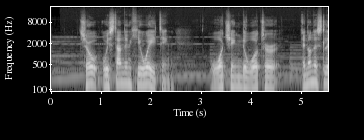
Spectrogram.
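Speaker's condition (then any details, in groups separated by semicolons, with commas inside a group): No condition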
